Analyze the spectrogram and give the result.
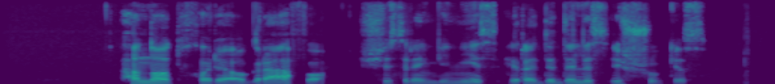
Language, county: Lithuanian, Vilnius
